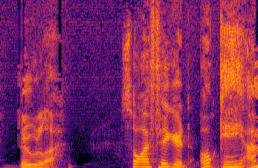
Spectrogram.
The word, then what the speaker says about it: doula: I looked up the word d o u l a which I had never heard before. I had never seen it in any writings pronounced doula.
